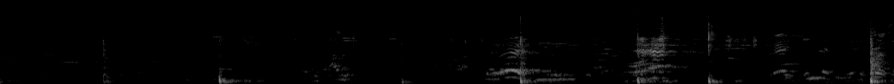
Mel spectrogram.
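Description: Hands strike a volleyball with sharp slaps outdoors.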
